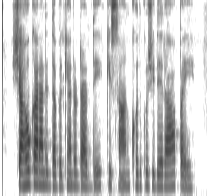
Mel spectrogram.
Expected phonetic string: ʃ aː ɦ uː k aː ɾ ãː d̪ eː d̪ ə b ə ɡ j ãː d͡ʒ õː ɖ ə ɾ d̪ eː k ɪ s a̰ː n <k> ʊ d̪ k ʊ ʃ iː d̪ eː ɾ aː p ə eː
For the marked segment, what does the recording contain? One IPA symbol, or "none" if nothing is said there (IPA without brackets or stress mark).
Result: kʰ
